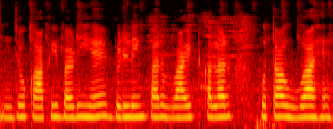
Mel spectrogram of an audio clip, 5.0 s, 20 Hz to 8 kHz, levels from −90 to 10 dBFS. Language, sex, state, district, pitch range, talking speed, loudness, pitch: Hindi, female, Uttar Pradesh, Hamirpur, 215-225 Hz, 130 wpm, -28 LUFS, 225 Hz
